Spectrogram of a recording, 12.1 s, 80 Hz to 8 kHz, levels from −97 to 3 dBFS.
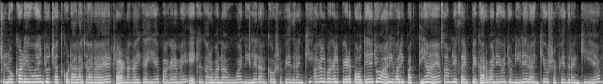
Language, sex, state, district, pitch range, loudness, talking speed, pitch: Hindi, male, Bihar, Purnia, 255-280 Hz, -16 LUFS, 270 wpm, 265 Hz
